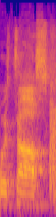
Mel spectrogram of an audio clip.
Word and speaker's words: Witowski: Please welcome to the show, Scott Witowski. Thank you. I hope I pronounced your name correctly.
